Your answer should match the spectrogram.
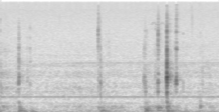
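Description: Scattered keystrokes clatter on a computer keyboard while Python Tkinter code is entered, short irregular bursts of clicks with a couple of sharper taps near the end, close and fairly quiet, without speech.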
